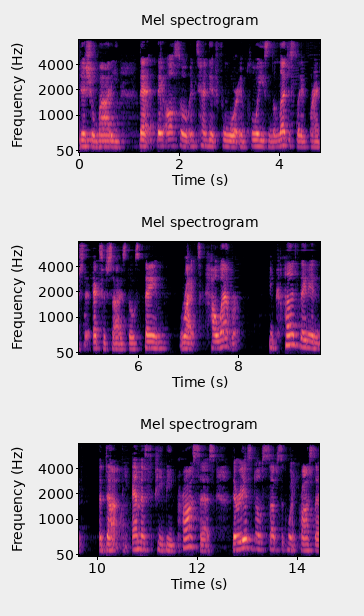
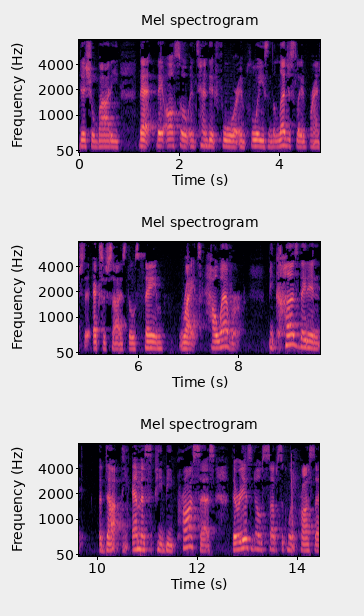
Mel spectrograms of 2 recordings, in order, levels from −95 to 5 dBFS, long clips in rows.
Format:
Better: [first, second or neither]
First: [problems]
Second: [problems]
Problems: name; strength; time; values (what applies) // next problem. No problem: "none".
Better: second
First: noise reduction (neural mask model DeepFilterNet 3)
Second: none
